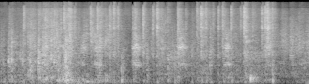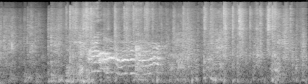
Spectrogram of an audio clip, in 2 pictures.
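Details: Pomeranian named Sam in a bout of continuous barking: dense, harsh, broadband yaps tumbling over one another, roughly two per second, loud and irregular throughout with no clear pause.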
